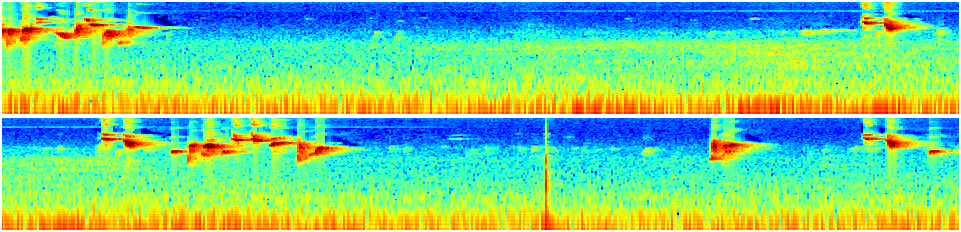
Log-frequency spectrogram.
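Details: Short bright chirps and twittering bursts from a European goldfinch, spaced irregularly over twelve seconds with quiet gaps between. A sharp click breaks in near the middle.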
